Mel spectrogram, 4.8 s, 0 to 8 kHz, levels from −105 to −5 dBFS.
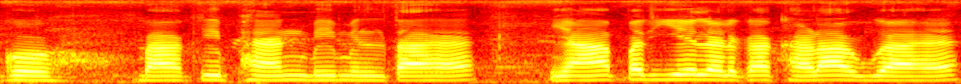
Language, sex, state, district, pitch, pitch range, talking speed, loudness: Hindi, male, Madhya Pradesh, Katni, 155 Hz, 150-160 Hz, 160 wpm, -16 LUFS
